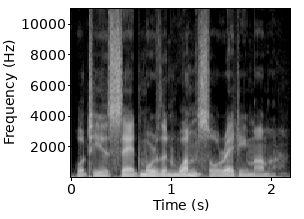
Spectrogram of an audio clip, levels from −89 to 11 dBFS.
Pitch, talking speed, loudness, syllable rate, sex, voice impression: 95 Hz, 245 wpm, -16 LUFS, 5.8 syllables/s, male, masculine, middle-aged, thick, tensed, slightly hard, clear, fluent, slightly cool, calm, mature, slightly friendly, wild, lively, strict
